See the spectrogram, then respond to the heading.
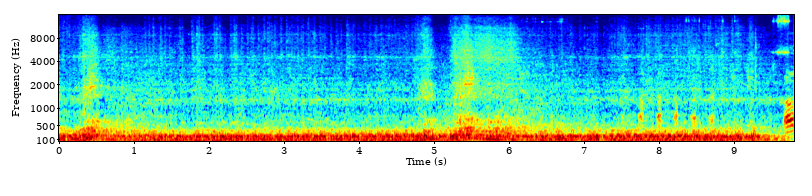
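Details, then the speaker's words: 1969 Chevy C10 with new Blueprint 396 V8, Holley fuel injection and Tremec TKX 5-speed, heard from outside; deep even rumble with a clean rev blip, no ticks or knocks, much healthier than before. "Sounds good. I haven't even really heard it from the outside. Oh, it sounds much better than it did A little before."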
